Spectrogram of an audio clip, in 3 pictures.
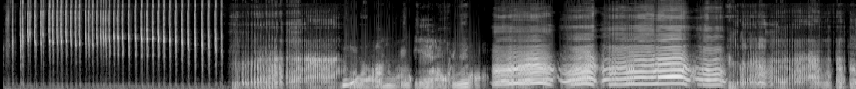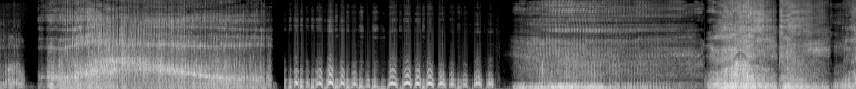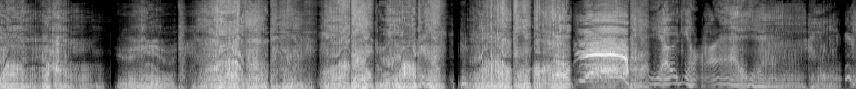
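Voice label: animation men creatures, voices men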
